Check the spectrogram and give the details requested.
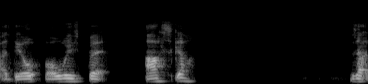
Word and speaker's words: Asuka: We have the Raw women's match between Rhea Ripley and I'm going to pronounce this wrong like I do always, but Asuka. Is that right? That's right, Asuka.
